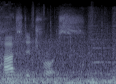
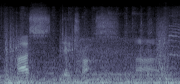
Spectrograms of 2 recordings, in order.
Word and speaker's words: Pas de Trois: Pas de Trois is what Google is telling me is the pronunciation.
